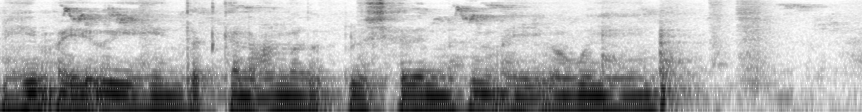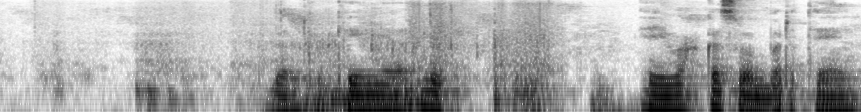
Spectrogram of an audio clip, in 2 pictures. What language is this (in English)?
Somali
